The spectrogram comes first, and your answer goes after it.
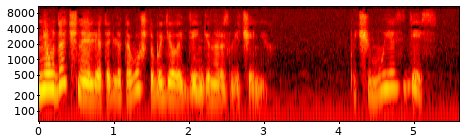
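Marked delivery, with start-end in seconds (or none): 4.1-5.3 soft whisper, as if to oneself. Reading a novel aloud, voicing a woman talking to herself: whispered. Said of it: "прошептала она".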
